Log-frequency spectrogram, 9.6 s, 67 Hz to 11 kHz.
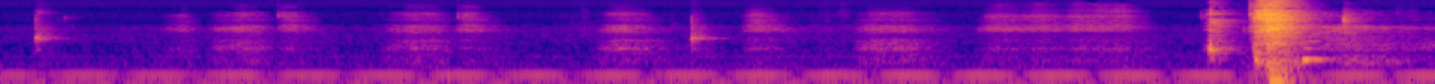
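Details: Hay fever sneezing after symptoms built all day, nose raw from rubbing: several quiet hitching in-breaths build to one loud, forceful sneeze; a deep honking noise can occur when the sneeze is forced through nose and mouth at once (part 1 of 2).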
